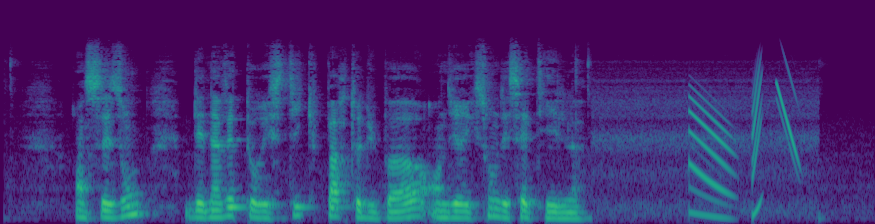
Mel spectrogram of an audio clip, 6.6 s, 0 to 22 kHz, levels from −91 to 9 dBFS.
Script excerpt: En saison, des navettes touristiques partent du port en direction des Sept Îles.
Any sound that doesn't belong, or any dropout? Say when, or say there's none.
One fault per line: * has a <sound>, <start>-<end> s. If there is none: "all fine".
* has a chirp, 5.2-6.0 s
